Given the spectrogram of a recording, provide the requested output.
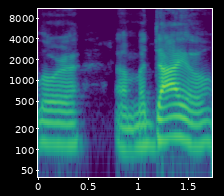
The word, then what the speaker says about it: Laura Madaio: If you want to check out Laura Madaio, am I saying it right? – Yes, you got it.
